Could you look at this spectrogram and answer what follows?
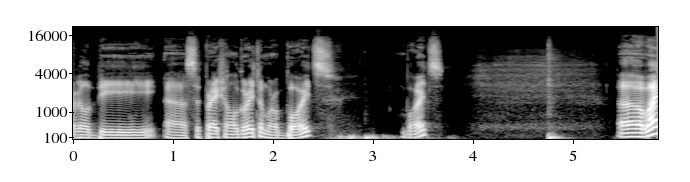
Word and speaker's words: boids: I just Google for it or search on the internet for it, and boids is because of birds, how the New Yorkers pronounce birds, boids.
